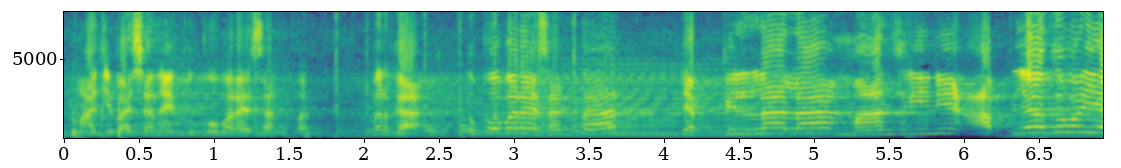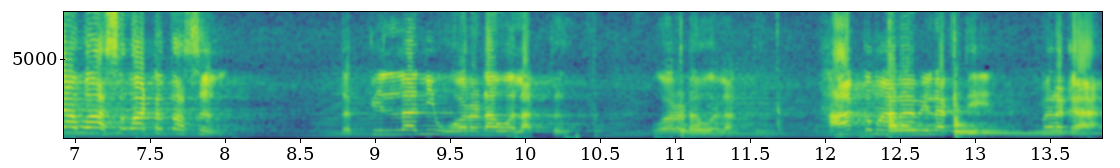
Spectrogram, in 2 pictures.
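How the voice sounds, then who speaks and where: A man's voice: very high voice, lively intonation, moderate pace. A man preaching a devotional sermon, quizzing his listeners with rhetorical questions and breaking into sung verses. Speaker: kirtan preacher. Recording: echoey hall with music.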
